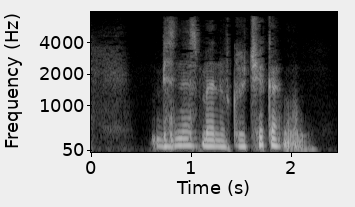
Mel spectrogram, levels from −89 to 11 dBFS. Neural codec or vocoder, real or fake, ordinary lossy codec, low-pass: codec, 16 kHz, 0.9 kbps, LongCat-Audio-Codec; fake; MP3, 32 kbps; 7.2 kHz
